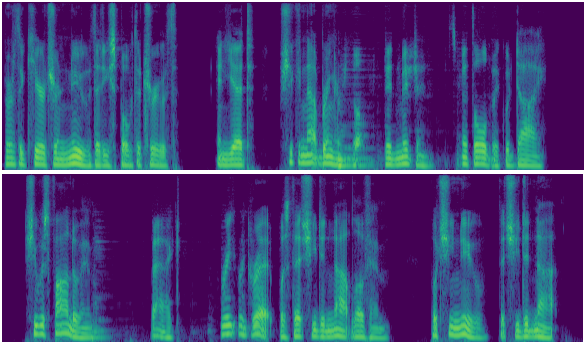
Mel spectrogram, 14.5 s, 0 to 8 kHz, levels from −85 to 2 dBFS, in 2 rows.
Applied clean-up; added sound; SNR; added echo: neural mask model DeepFilterNet 3.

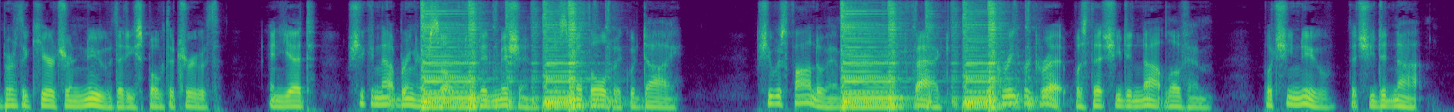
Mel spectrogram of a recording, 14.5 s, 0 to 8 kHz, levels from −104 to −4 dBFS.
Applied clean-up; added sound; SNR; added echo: none; Guitar; -3 dB; none.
